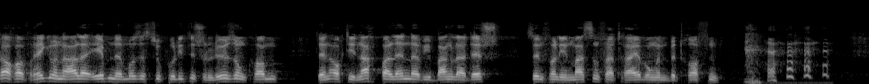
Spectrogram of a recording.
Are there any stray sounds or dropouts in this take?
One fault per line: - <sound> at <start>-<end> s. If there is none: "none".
- laugh at 7.4-8.3 s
